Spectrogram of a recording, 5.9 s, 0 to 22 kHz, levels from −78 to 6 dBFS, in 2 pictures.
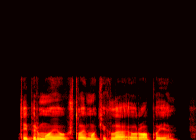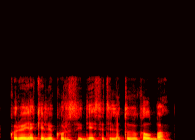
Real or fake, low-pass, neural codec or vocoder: real; 9.9 kHz; none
